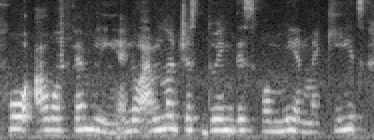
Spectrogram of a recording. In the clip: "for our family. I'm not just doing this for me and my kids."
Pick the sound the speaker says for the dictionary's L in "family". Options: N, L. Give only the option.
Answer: N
